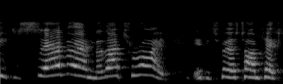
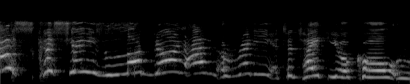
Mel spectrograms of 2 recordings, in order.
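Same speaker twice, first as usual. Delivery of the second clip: high, eager phone-answering voice; eager receptionist; 6 semitones higher, 5 dB quieter than usual. Acted. Receptionist telling a caller the psychic is ready, eager acting.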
